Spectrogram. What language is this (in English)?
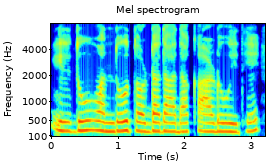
Kannada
